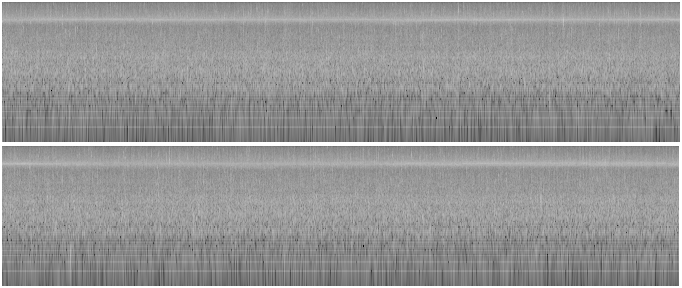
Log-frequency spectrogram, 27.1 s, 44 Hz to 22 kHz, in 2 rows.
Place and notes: Bird sounds, In the middle of the river, Sound of water
Zoom H2n MS+XY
